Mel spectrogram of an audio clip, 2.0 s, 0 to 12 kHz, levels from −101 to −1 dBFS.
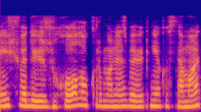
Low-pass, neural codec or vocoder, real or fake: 7.2 kHz; codec, 16 kHz, 16 kbps, FreqCodec, smaller model; fake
